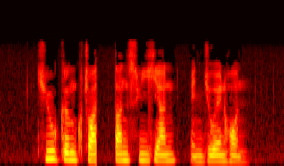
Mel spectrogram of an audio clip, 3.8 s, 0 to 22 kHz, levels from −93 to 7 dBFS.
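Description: Compressed frames skipped in this speech clip: at 1.28 s the decoder drops about three whole frames, missing or rejected as damaged. The speech jumps ahead by about 0.3 s, which fits three 92.9 ms frames.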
